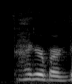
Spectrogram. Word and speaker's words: Fagerberg: Fagerberg, there we go.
